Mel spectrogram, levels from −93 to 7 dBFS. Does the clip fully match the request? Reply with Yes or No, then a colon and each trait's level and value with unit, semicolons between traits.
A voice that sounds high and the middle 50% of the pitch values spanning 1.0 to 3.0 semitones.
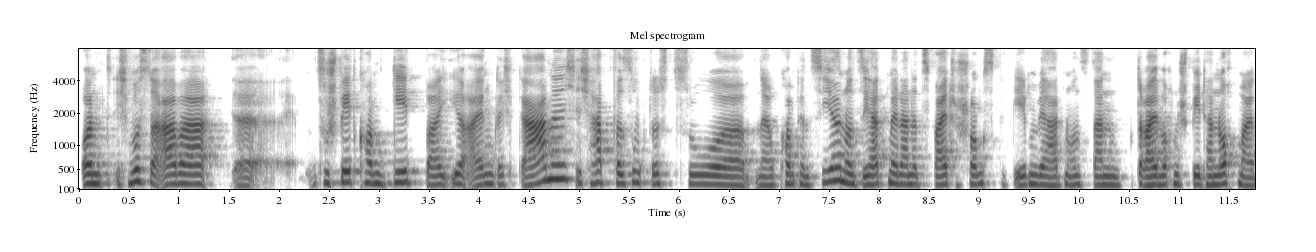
Yes: high, 195 Hz; narrow, 2.5 semitones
